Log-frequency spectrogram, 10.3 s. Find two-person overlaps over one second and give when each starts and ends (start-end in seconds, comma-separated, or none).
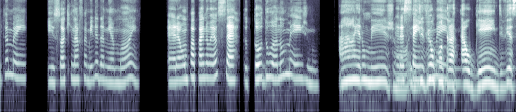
7.9-9.3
